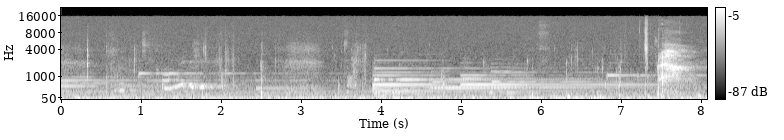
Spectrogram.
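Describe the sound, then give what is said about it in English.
A single wet slurping sip of coffee near the end, brief and fairly loud, following several seconds of low hiss with soft sustained tones in the background. “That was a good sip.”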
